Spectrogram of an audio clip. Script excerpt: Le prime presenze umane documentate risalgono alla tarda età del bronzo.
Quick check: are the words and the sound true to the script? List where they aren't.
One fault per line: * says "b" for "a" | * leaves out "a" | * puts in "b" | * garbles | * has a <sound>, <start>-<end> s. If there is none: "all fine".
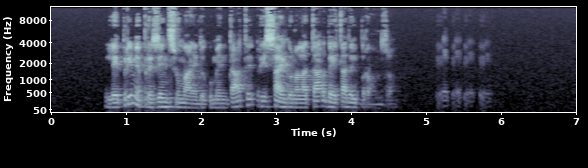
* has a laugh, 5.1-5.9 s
